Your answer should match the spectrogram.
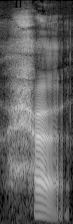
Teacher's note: Ha itu keluarnya di tenggorokan tengah.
